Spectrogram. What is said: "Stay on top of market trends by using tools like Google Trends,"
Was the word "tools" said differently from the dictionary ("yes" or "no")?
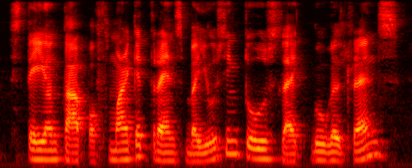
yes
